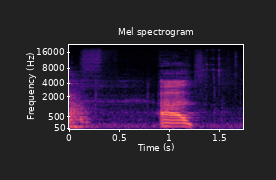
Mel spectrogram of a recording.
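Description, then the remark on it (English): A layered cocktail made with Grey Goose being tossed, poured into another vessel and back into the original to mix the ingredients: a single brief, loud splashing pour with a ringing, slightly shifting tone, following a moment of faint talking. “Basically, we're going to pour it into another vessel and then back into the original vessel to toss the ingredients together to kind of mix everything.”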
